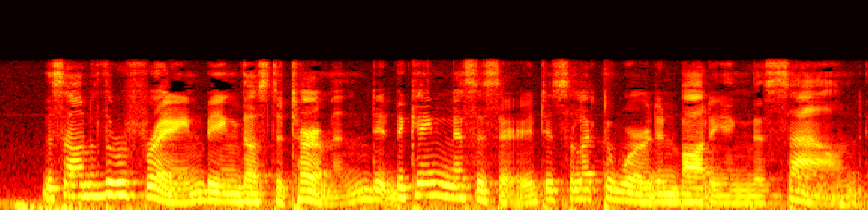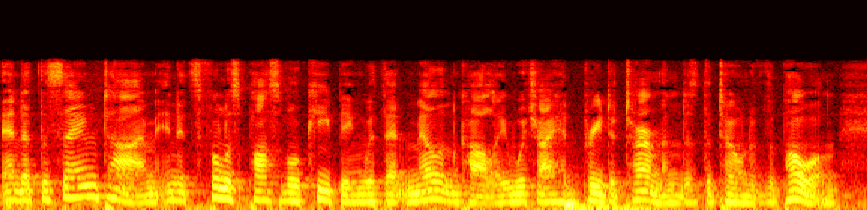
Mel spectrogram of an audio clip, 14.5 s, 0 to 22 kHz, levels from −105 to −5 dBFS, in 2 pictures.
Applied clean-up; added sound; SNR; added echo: none; none; none; none.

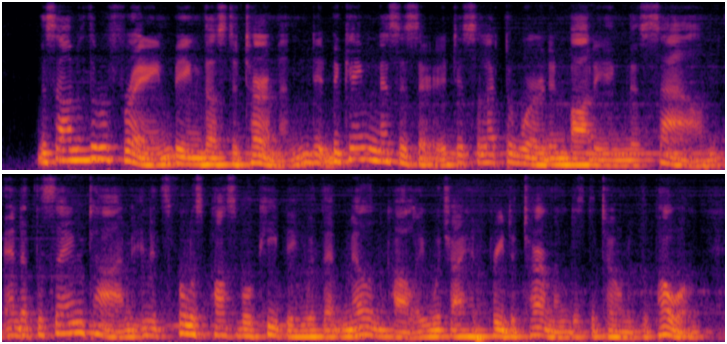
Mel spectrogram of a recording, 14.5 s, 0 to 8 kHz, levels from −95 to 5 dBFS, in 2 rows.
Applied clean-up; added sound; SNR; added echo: neural separator model SepFormer DNS4.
